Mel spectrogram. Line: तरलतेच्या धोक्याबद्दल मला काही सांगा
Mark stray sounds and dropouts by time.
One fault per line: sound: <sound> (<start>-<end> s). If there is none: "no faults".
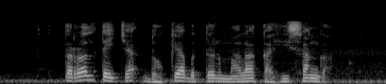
no faults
